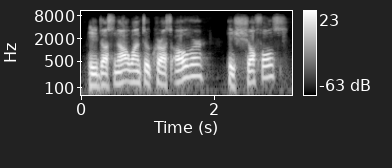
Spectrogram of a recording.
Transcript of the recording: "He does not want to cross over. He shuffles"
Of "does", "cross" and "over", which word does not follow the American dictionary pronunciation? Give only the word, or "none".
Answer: none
